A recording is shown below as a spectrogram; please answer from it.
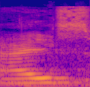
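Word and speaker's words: IELTS: सबसे पहले तो लोग इसको प्रोनाउंस गलत करते हैं। इसका प्रोनाउंसिएशन है आइल्स।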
